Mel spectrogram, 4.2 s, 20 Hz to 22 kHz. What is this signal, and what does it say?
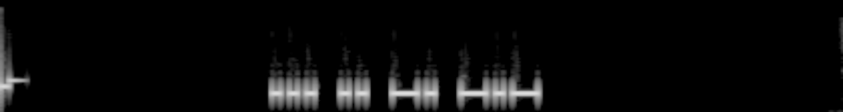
Morse code, heard as a keyed tone, about 28 wpm, 700 Hz. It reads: SINK
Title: Four Letter Words - 28wpm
